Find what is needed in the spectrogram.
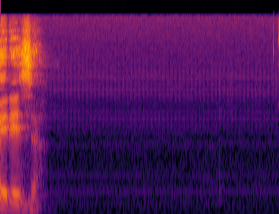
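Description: A man's amplified voice trails off in the first moment, then a pause in which only a faint, steady electrical hum from the microphone's sound system is heard.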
